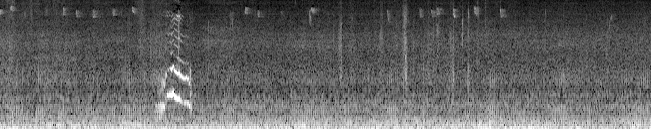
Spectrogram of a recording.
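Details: Stray calico cat greeting a person with a happy-sounding call: one clear meow that bends downward partway through, set against a steady low outdoor hum with a few light taps.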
